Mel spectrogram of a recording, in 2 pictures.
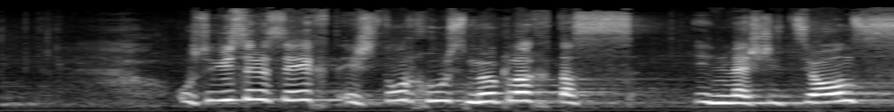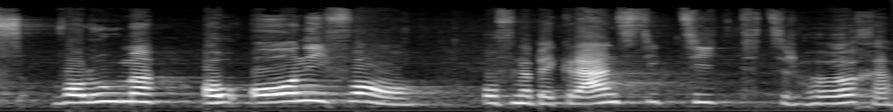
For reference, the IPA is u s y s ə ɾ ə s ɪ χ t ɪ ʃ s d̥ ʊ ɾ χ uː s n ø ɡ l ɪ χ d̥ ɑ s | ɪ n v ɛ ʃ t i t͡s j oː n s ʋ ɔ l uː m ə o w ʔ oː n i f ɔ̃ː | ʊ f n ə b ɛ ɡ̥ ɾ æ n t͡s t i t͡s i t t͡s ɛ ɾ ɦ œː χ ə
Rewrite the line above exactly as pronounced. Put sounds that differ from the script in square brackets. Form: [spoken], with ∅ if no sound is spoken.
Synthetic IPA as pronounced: u s y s ə ɾ ə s ɪ χ t ɪ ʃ s d̥ ʊ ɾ χ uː s [m] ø ɡ l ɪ χ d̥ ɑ s | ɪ n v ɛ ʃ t i t͡s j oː n s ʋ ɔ l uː m ə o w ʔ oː n i f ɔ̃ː | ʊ f n ə b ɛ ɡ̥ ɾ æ n t͡s t i t͡s i t t͡s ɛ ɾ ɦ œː χ ə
